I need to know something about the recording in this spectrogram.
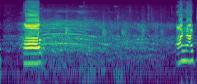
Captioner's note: audience laughs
